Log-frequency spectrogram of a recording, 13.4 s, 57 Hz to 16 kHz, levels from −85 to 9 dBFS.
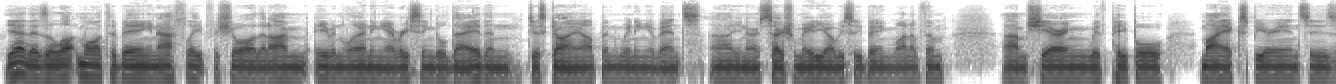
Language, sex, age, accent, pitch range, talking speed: English, male, 20-39, Australian, 85-90 Hz, 185 wpm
